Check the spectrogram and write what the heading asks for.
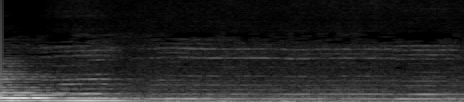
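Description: The end of a long held, sung note of a Muslim call to prayer (adhan) over a loudspeaker. It fades out under a second in, leaving a fainter steady tone and background hiss.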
